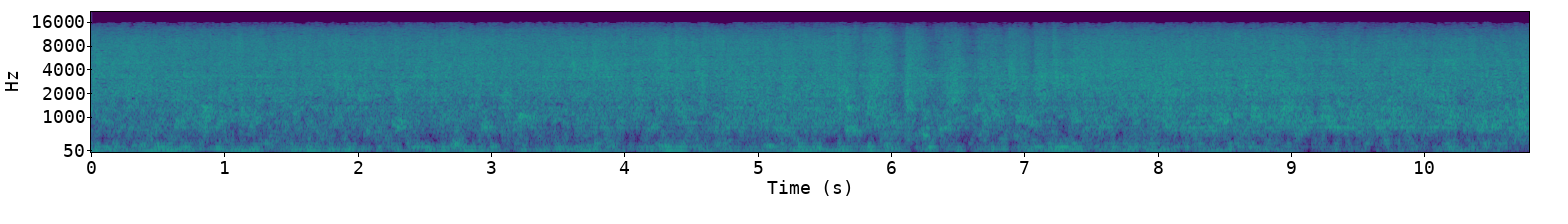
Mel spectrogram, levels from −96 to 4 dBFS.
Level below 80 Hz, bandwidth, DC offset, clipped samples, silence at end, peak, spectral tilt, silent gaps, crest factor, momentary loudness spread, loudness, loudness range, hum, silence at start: -56 dBFS; 16.5 kHz; under 0.1%; under 0.1%; 0 s; -18 dBFS; 0.5 dB/octave; none; 14 dB; 2 LU; -30 LUFS; 1 LU; none; 0 s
